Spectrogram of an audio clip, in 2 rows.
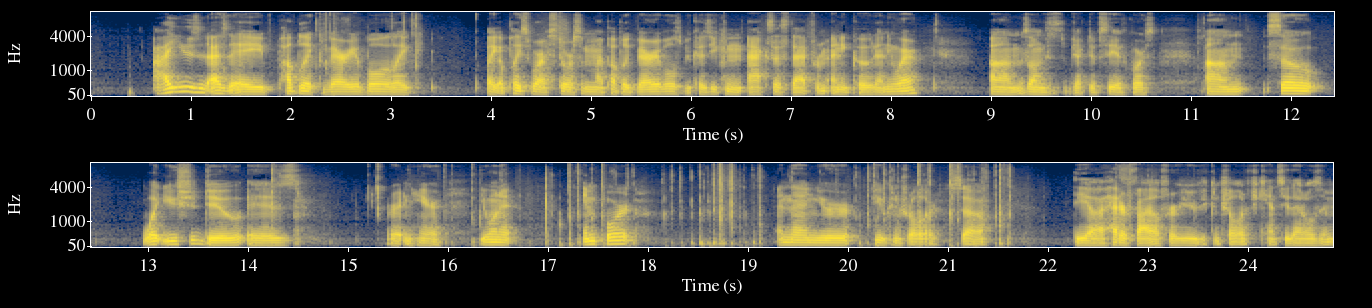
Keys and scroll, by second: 1.9 fn+Down, 2.1 BackSpace, 2.3 BackSpace, 3.1 super+s, 5.2 typing, 15.9 Up, 17.2-21.7 typing, 22.9-24.8 typing.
